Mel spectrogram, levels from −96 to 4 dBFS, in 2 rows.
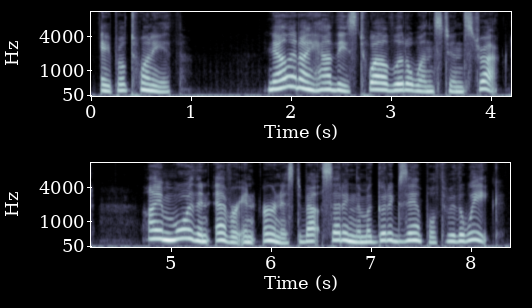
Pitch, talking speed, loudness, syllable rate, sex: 250 Hz, 195 wpm, -15 LUFS, 6.0 syllables/s, female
